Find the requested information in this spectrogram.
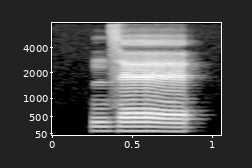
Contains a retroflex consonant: no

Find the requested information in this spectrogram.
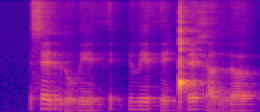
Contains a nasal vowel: no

